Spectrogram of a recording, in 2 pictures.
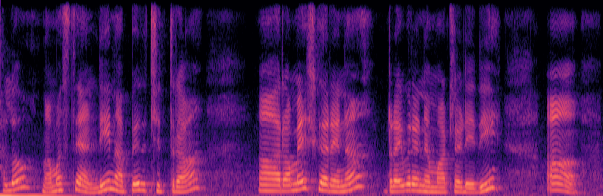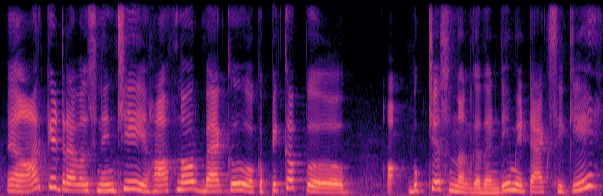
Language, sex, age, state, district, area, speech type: Telugu, other, 30-45, Andhra Pradesh, Chittoor, rural, spontaneous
